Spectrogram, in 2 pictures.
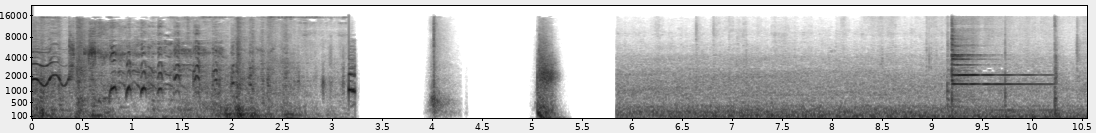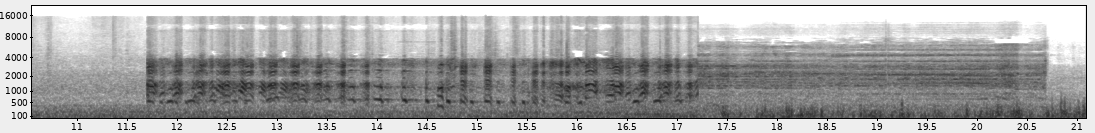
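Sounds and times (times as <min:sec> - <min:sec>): roadside traffic: 0:05.8 - 0:21.0
high-pitched tone: 0:09.2 - 0:10.3.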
